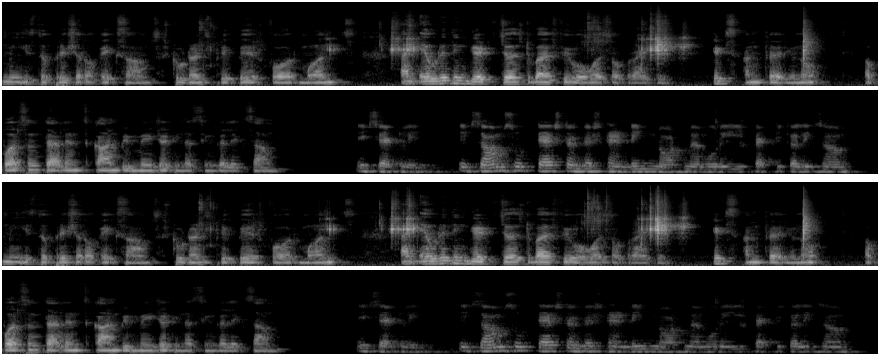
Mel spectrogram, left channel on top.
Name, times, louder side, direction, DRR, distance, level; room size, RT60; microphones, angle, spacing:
voice 1, 0.0-6.7 7.1-8.2 8.6-11.5, left 1 dB, 5° left, 0.7 m, -32 dB
sound 1, 1.9-9.1, right 4 dB, 15° right, 0.3 m, -34 dB
voice 2, 12.3-17.2, left 3 dB, 70° left, 0.6 m, -40 dB
5.4 x 2.6 x 3.4 m
head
